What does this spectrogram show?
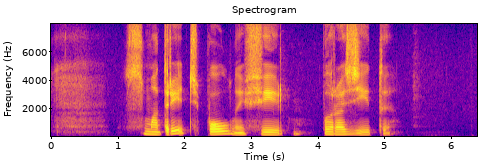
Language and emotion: Russian, sad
